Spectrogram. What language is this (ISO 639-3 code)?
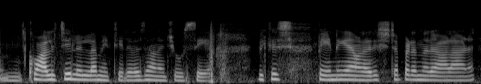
mal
